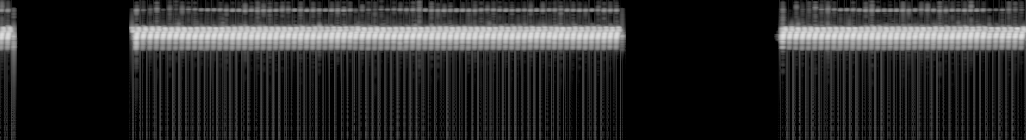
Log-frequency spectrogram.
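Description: A golden locust makes a steady, high, buzzy trill in long bursts broken by short silences.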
